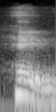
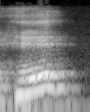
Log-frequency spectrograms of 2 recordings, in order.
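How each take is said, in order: First: It is said in a plain English accent. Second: It is said in a Scottish accent.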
